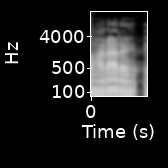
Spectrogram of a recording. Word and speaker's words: Harare: I was born in in a place called Harare, or Harare is how they'd pronounce it, more like.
